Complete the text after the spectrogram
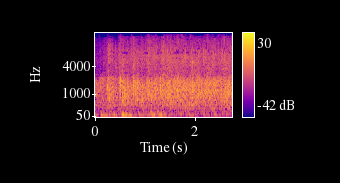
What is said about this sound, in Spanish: Un poco más cálido fue el aplauso que recibió la presidenta del Supremo.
